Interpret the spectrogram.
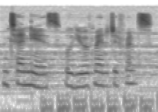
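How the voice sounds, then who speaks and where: A woman reading a scripted church video voice-over in a steady, plain way. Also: on the high side, normal speed, rough recording. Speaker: narrator. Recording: under loud music.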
